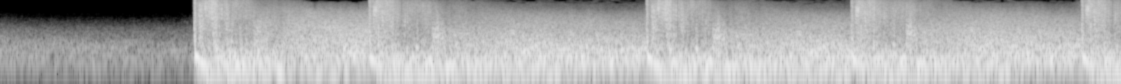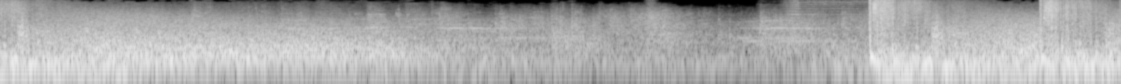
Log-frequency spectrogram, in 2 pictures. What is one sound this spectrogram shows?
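Heavy naval guns fire in loud, booming salvos, one after another.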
